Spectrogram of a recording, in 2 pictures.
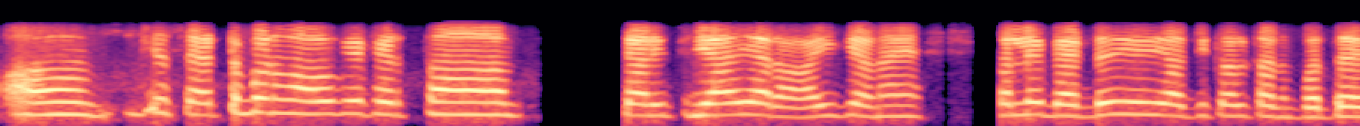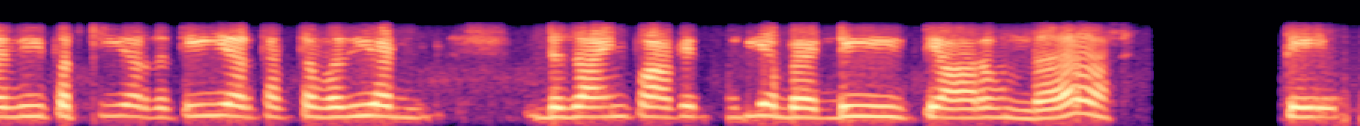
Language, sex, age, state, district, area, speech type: Punjabi, female, 30-45, Punjab, Fazilka, rural, conversation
